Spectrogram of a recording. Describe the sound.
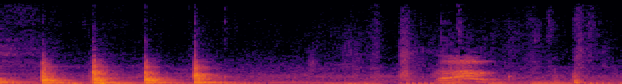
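Four firm, evenly spaced knocks on the door of a small house on a quiet residential street on a slightly windy day, followed by a muffled voice calling from inside.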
